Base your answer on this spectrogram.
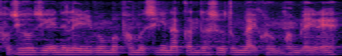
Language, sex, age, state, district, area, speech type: Manipuri, male, 18-30, Manipur, Thoubal, rural, spontaneous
